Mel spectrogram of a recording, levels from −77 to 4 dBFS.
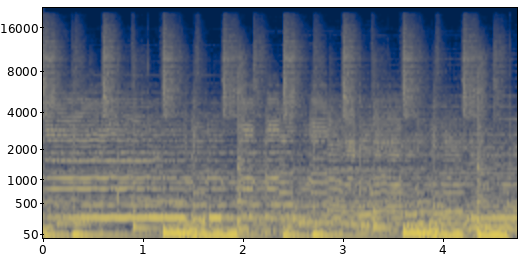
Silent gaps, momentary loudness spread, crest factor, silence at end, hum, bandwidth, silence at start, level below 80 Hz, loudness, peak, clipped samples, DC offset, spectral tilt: none; 4 LU; 14 dB; 0 s; none; 20 kHz; 0 s; -16 dBFS; -15 LUFS; 0 dBFS; under 0.1%; under 0.1%; -5 dB/octave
